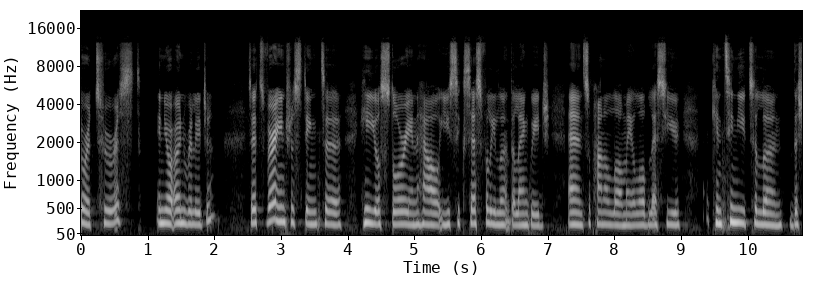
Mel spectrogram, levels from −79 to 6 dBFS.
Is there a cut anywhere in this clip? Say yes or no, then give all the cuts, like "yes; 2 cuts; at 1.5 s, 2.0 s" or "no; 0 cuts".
no; 0 cuts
